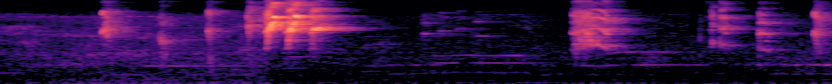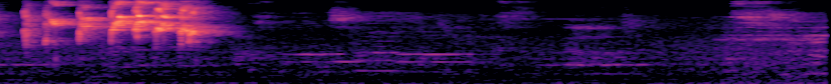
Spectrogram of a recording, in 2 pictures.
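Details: Several months old, baby lovebirds trade bursts of shrill, high chirps, two main clusters with softer single calls between, in an indoor room.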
